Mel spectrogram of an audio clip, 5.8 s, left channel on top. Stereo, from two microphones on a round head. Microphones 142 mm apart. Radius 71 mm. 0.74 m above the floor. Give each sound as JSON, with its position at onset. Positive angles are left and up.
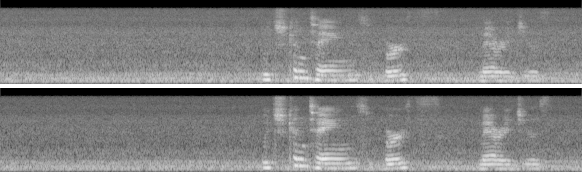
{"t": 2.6, "sound": "a woman speaking", "side_deg": -75, "distance_m": 2.5}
